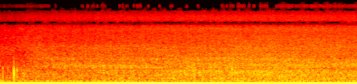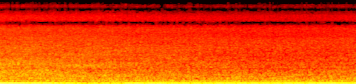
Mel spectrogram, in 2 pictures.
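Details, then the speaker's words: Hemi-swapped Jeep Grand Wagoneer, idling as it warms up, previously bogging and idling down low once hot: steady, deep, even idle with firm exhaust note, no dipping or stumbling; sounds healthier, problem not yet confirmed solved. "Sounds better. I'm just waiting to see. It's doing better, because I think by this point it was starting to idle down real low, but we'll just have to wait and see. Just got to give it a minute. The motor sounds healthier. I actually hear the exhaust now."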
